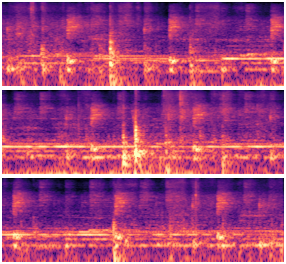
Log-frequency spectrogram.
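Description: Background music with long held notes, over the shuffling, scuffing and knocks of grapplers moving on foam mats, with a sharper knock about five seconds in.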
